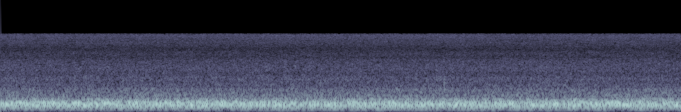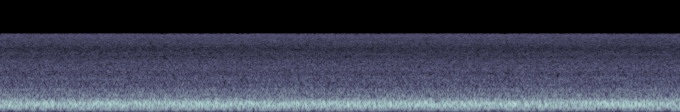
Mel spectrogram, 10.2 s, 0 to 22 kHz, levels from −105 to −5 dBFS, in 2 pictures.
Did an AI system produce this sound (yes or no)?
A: yes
